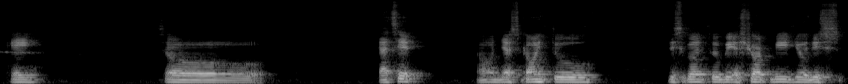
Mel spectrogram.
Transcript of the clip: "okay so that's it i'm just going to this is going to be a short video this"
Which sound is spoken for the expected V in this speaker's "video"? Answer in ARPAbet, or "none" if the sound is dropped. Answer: B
